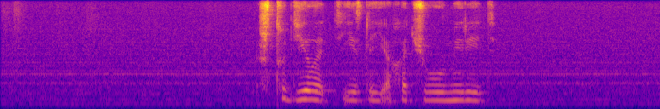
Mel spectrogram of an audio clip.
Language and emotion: Russian, sad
